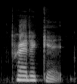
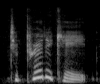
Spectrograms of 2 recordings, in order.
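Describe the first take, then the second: First: "Predicate" ending in weak "-kut"; reduced ending. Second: "predicate" ending in long "-KATE"; full A ending. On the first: Teacher models "Predicate" with reduced final vowel. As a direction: shrink the last vowel of "Predicate". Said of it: "completely reduced". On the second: Teacher models verb "predicate" with full final A. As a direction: open out the last A of "predicate". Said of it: "it's a full A sound". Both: Shown as a demonstration.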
